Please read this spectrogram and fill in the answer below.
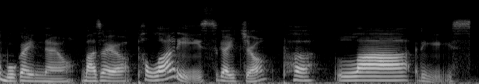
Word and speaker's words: Pilates: 필라테스. 필라테스. 필라테스. Pilates 이렇게 발음을 하실 수가 있어요.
